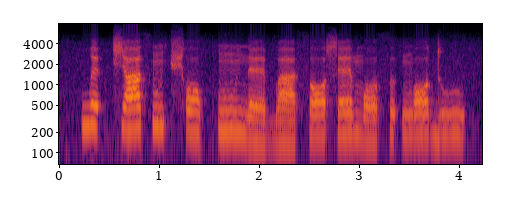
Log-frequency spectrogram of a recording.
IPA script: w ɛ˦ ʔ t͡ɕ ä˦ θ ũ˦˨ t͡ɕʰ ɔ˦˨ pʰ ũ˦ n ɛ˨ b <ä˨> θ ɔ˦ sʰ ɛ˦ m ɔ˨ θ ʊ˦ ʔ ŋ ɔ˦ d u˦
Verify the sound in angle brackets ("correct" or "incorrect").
correct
